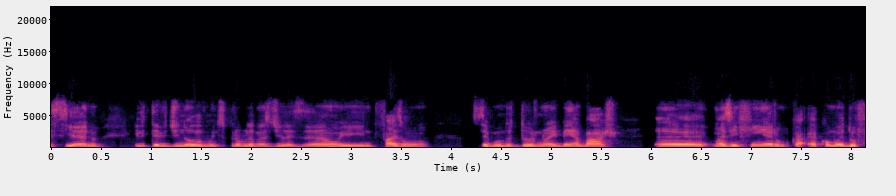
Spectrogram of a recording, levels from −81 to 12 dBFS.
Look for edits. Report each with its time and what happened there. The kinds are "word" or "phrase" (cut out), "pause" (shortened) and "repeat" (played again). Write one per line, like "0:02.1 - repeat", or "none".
none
